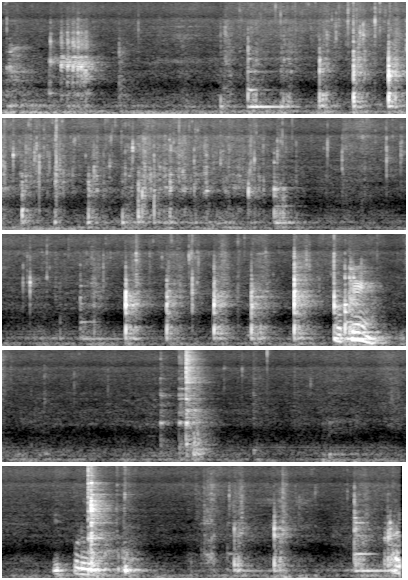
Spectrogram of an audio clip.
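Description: Cumin seeds sizzling in hot oil in a pan for a chana sabji, an irregular close crackle and spatter mixed with occasional clinks of a utensil against the pan.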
